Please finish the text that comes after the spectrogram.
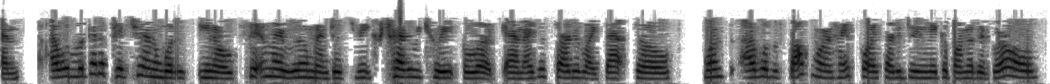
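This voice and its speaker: Woman, guest from the Los Angeles area, chatty, says "you know" a lot, fairly high voice, tinny audio. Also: a little fast, dry recording. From Los Angeles area, United States. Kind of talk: casual conversation. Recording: dry, phone-like narrow sound.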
